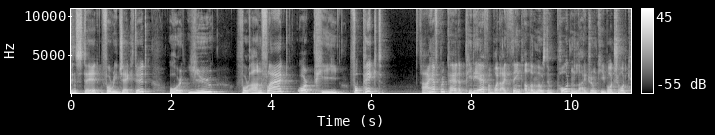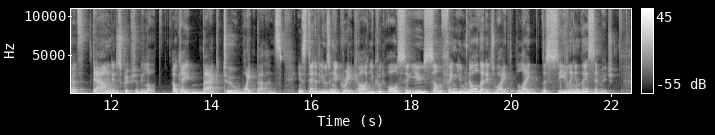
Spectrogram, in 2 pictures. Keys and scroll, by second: 2.4 u, 4.8 p, 19.0 w.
